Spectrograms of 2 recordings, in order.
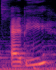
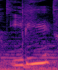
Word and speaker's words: Edie: follow our main character Edie, or Edie, not sure how to pronounce her name. It's E-D-I-E, Edie, I believe.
